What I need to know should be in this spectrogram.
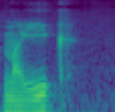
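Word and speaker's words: M'aiq: Also, I think his name is pronounced Maik.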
